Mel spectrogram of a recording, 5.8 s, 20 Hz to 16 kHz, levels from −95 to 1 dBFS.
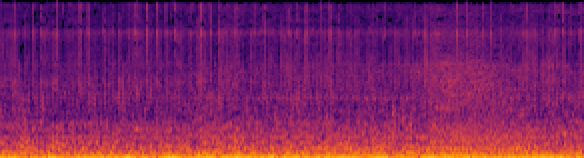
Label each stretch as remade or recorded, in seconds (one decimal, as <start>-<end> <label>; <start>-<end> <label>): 0.0-4.4 remade; 4.4-5.1 recorded; 5.1-5.8 remade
